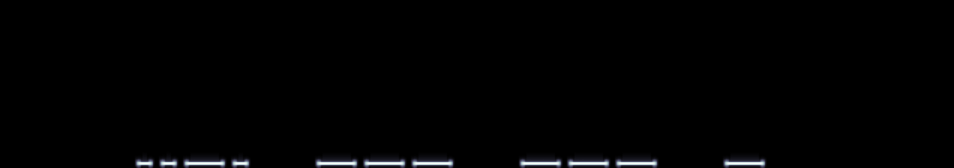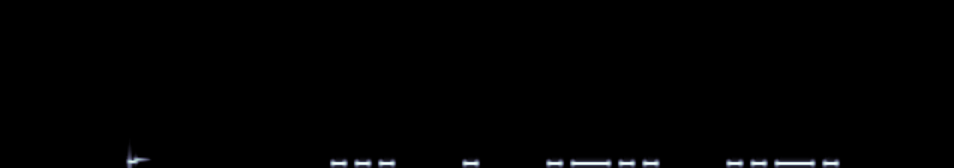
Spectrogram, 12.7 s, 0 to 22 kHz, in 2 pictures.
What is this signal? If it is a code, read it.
Morse code, heard as a keyed tone, about 15 wpm, spaced as for 11 wpm, 700 Hz. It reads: FOOT SELF
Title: 2x Character Spacing - Top 500 Words - 15wpm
